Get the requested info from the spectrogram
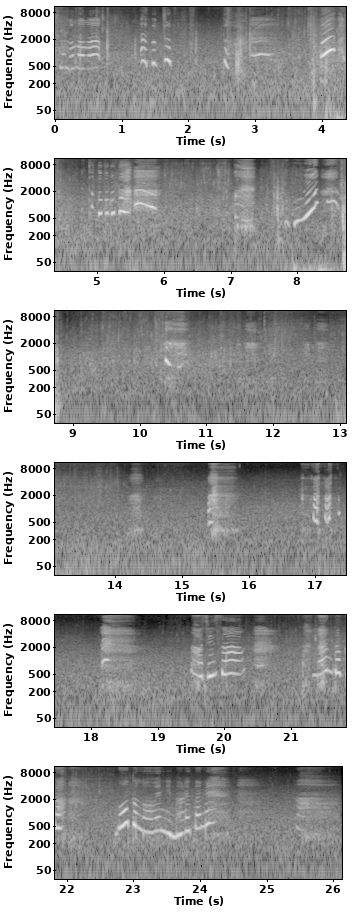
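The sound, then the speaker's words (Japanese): Sloshing and splashing water with scattered thumps and bumps as an older man hauls himself out of the water onto a boat that is hard to climb, while voices talk and call out intermittently. “このボート結構登るの大変だから。”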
